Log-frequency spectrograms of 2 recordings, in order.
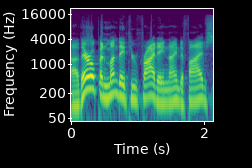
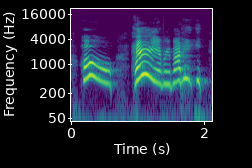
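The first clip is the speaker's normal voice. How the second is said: very high-pitched put-on voice. Doing a best attempt at imitating Toothy for a sponsor read: Toothy impersonation. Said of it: "my best Toothy impersonation".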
